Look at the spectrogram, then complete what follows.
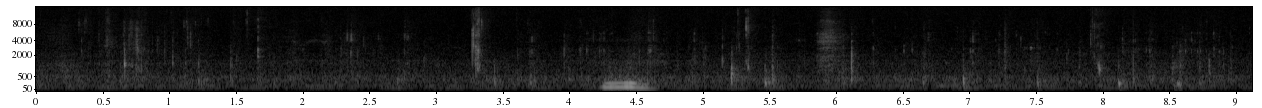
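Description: Faint, close chewing and mouth clicks of people eating soft Monthong durian flesh. There is a brief hummed "mm" a little past four seconds in.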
